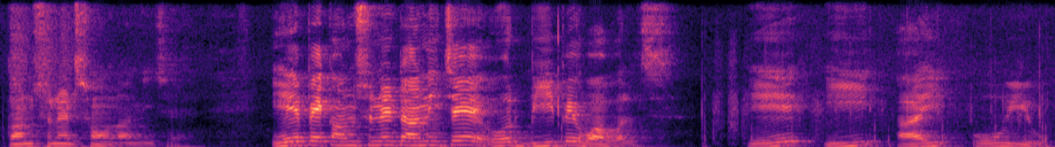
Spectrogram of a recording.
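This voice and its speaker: A man's voice: on the high side, darkish tone. A young man teaching an exam-prep grammar lesson in casual Hindi mixed with English, repeating words and checking in with "theek hai" again and again.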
